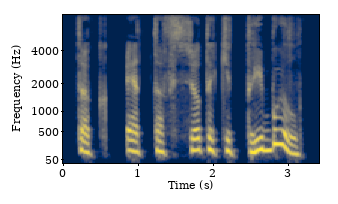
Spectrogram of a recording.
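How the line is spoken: Suspicious, through gritted teeth. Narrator (Russian): Подозрительно рассматривая странного гостя, процедил Олторн

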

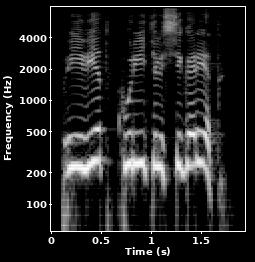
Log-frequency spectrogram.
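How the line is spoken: Shouted. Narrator (Russian): прокричала она

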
